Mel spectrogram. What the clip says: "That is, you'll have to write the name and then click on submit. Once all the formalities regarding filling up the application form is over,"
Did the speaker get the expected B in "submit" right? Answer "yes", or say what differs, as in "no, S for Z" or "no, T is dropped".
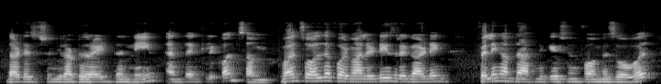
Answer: no, B is dropped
